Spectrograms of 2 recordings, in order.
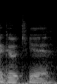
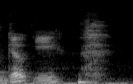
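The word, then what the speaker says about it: Gotye: Yeah, Gautier. I thought it was Goatsy.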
